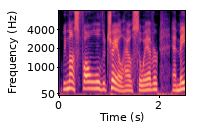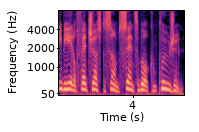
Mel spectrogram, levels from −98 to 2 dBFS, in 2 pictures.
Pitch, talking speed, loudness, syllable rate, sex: 200 Hz, 180 wpm, -16 LUFS, 5.0 syllables/s, female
